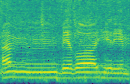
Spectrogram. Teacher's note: ام میم کے بعد بظاہر با آ رہا ہے، میم ساکن کے بعد، اس لیے یہاں اخفا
